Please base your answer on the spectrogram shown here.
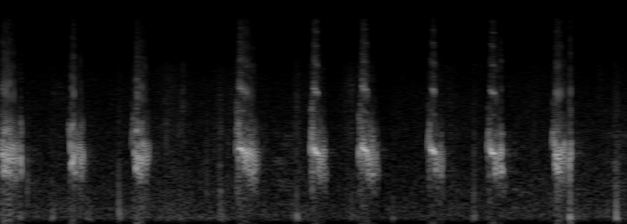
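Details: Female black francolin calling to draw birds in and excite them: harsh, nasal bursts repeated about twice a second in a steady series, each note short and sharply separated by quiet gaps.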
